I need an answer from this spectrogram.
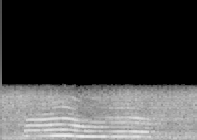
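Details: Demon, a pet male Siberian Husky, answering his owner indoors with a single smooth whining note about a second long, rising slightly then gently falling, meow-like in tone.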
